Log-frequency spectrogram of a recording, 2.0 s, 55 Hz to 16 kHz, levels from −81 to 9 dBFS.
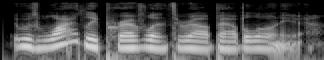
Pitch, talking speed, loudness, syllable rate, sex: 190 Hz, 180 wpm, -16 LUFS, 7.5 syllables/s, female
